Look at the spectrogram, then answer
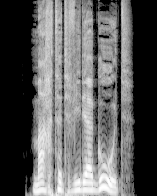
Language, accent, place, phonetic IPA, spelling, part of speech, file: German, Germany, Berlin, [ˌmaxtət ˌviːdɐ ˈɡuːt], machtet wieder gut, verb, De-machtet wieder gut.ogg
- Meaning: inflection of wiedergutmachen: 1. second-person plural preterite 2. second-person plural subjunctive II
